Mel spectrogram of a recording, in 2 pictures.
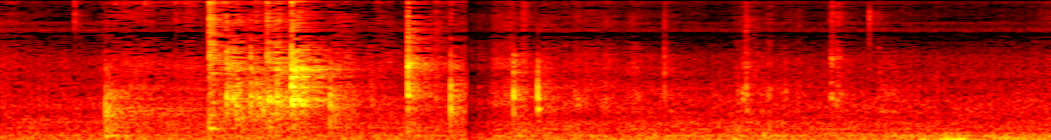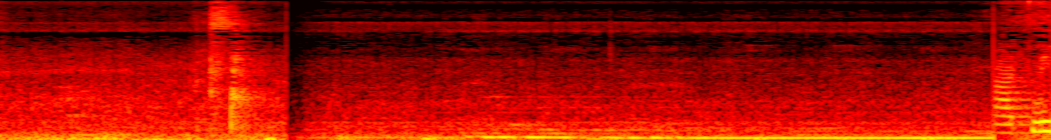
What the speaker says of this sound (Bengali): আমি একটা একটা করে ইডলিগুলোকে সাজা থেকে বের করে নেব।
